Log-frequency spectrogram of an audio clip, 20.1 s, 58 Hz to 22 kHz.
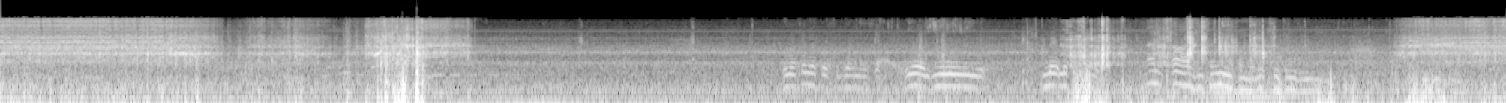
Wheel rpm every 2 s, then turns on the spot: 170, 60, 100, 30, 0, 0, 0, 0, 0, 90.
none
